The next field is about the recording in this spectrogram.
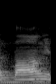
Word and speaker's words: Hmong: So Hmong is how you pronounce it.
